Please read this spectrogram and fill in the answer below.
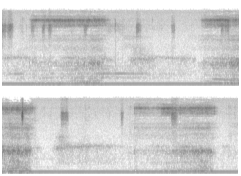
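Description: Loud, rumbling snores repeating with each breath, about three in ten seconds, over a steady low background hum.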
